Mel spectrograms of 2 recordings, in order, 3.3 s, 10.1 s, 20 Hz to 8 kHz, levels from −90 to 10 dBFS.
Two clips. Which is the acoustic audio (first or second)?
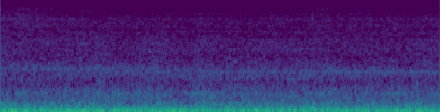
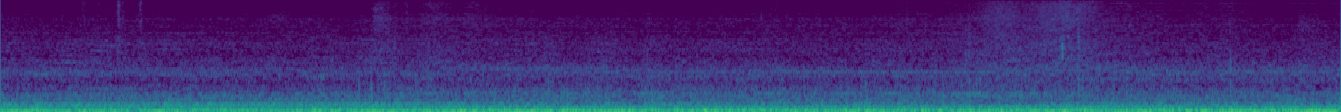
second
